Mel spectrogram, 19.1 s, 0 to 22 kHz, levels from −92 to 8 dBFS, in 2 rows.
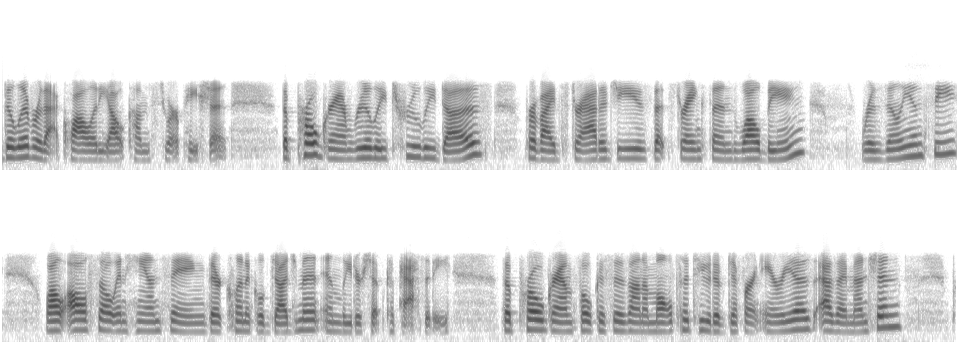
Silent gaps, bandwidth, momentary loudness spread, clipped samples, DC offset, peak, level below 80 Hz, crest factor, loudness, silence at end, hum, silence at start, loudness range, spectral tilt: none; 4.1 kHz; 11 LU; under 0.1%; under 0.1%; -10 dBFS; -82 dBFS; 22 dB; -30 LUFS; 0.15 s; none; 0 s; 3 LU; -6.5 dB/octave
